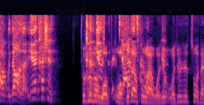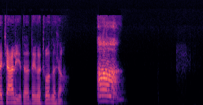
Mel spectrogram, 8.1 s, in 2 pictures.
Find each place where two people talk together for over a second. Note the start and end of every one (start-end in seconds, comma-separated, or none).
1.7-3.4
